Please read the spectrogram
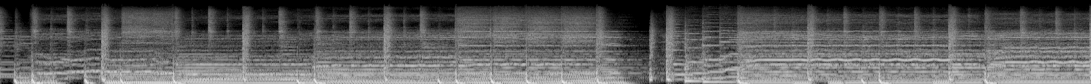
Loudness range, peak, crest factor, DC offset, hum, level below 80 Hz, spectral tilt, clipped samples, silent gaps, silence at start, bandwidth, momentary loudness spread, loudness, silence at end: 1 LU; -2 dBFS; 12 dB; under 0.1%; none; -20 dBFS; -5 dB/octave; under 0.1%; none; 0 s; 16.5 kHz; 3 LU; -14 LUFS; 0 s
